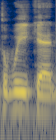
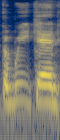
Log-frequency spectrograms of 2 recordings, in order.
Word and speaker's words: The Weeknd: R&B singer the week I I refuse to pronounce it the weekend if he wanted me to pronounce it the weekend he would have spelled it like that but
